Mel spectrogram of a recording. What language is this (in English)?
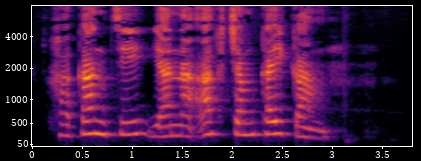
Santa Ana de Tusi Pasco Quechua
